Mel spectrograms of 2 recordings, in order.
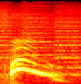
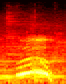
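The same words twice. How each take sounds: First: It is said with high energy. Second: It is said with low energy.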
